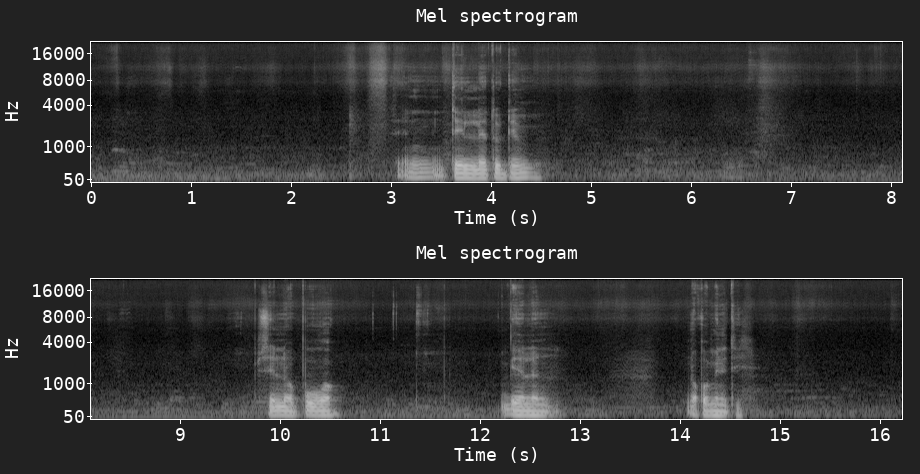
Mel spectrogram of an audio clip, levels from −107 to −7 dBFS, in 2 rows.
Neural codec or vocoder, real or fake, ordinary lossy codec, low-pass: none; real; none; none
